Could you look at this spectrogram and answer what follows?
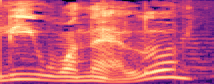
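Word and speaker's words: Whannell: infine voglio parlarvi di The Invisible Man di Lee Wanell, stando alla pronuncia che ho sentito nelle interviste, eh, che è un film molto molto interessante che sono riuscito a vedere al cinema giusto giusto ieri.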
